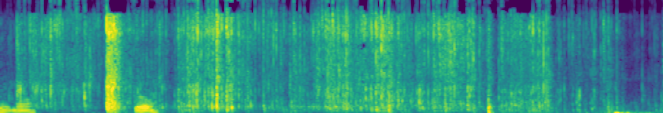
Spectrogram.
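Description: Paper packaging rustles and crinkles as it is torn open.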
